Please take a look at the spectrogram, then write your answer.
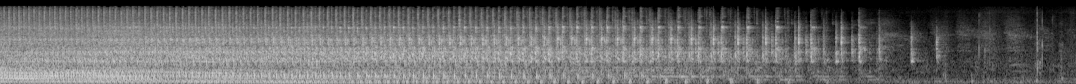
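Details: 3.5 HP Tecumseh single-cylinder engine after tuning the main jet screw, driving a wood chipper. It pulls hard and evenly through crackling wood chipping, then the firing slows and fades out. Normal running under load.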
